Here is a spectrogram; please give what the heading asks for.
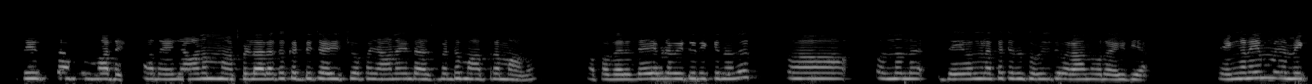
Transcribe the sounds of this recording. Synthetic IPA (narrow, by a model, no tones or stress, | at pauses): t̪iːt̪ːɐmɐðe | ɐðeɲaːɳumpiɭːaːɾo̞kːe̞keʈːit͡ɕːɐjit͡ɕːuɐpːoːɲaːnjɳɖeɐs̬beɳɖɨmaːt̪rɐmaːɳɨ | ɐpːoːʋɐɾuðeiʋiɽe̞ʋiːʈːɨiɾikʲːunːɐðɨ | onːenːɨd̪ejʋɐŋːɐlo̞kːe̞t͡ɕenːɨt̪oɻit͡ɕːiʈːɨʋɐraːnːorɐjɽijɐ | eŋːɐne̞jummi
